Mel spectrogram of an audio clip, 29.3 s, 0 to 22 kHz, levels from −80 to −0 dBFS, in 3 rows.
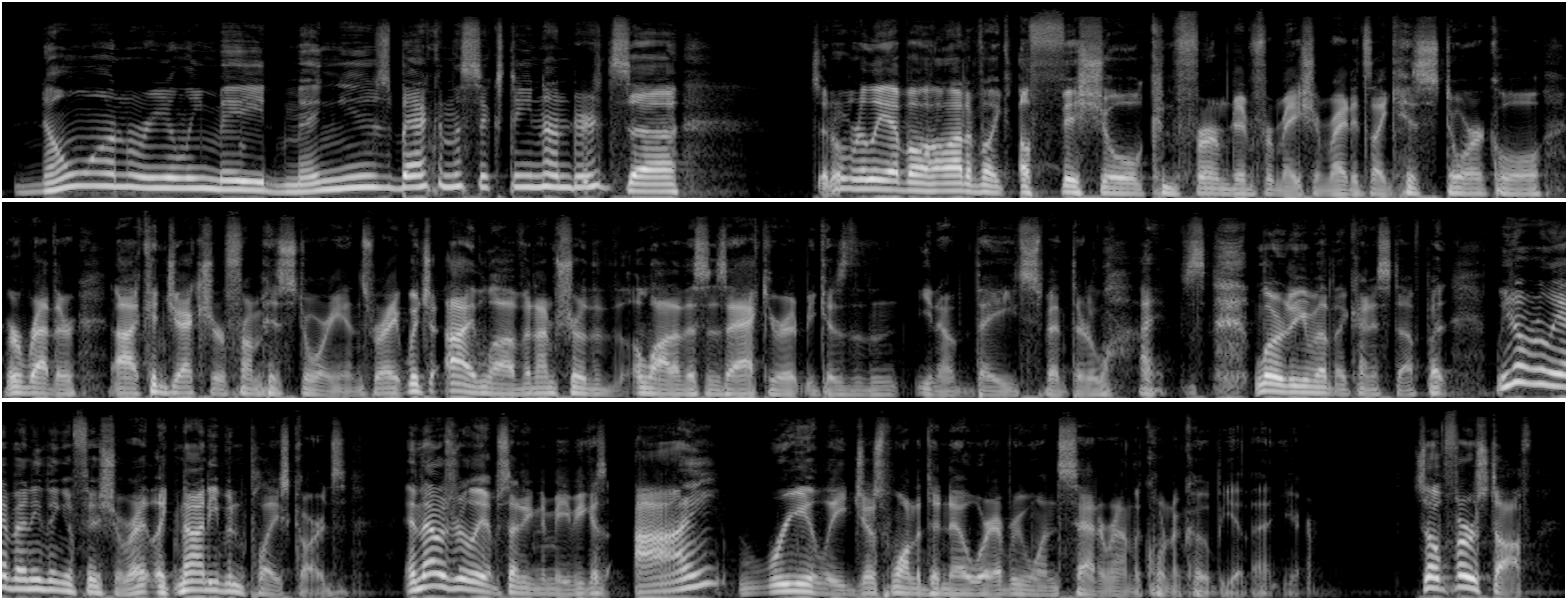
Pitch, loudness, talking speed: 115 Hz, -22 LUFS, 195 wpm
